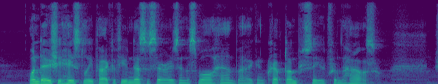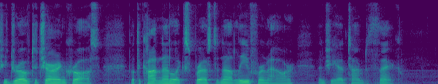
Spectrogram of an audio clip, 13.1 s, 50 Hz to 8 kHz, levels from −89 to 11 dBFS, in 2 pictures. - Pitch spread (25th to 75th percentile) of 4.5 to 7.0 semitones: No, average, 2.7 semitones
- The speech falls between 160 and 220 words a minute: Yes, average, 185 wpm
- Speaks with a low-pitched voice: Yes, low, 120 Hz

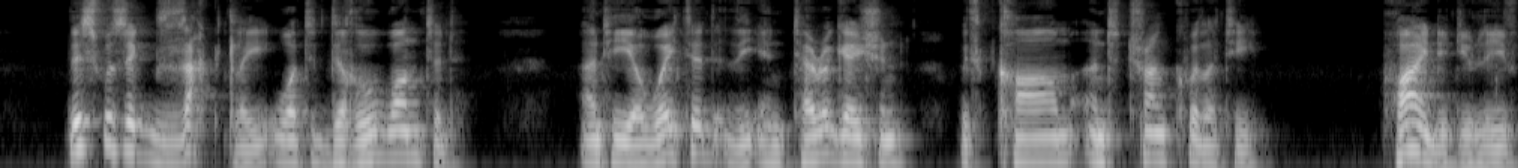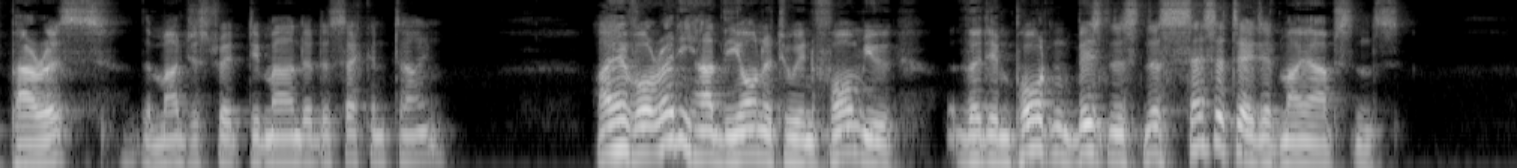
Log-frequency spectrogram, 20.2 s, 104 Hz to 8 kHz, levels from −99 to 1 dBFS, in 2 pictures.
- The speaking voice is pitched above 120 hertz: No, low, 115 Hz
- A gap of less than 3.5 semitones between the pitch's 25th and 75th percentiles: No, average, 4.2 semitones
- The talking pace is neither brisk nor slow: No, slow, 120 wpm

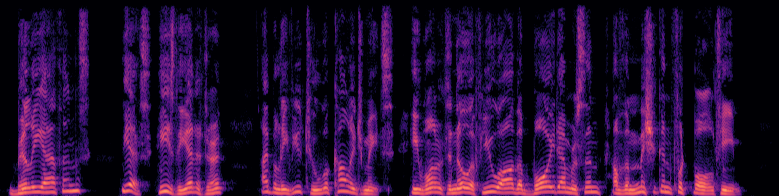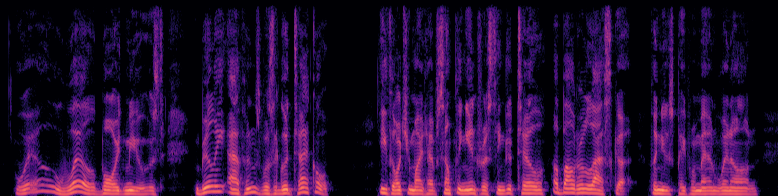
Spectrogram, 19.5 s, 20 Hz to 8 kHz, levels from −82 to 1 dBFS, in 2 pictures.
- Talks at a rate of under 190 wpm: Yes, average, 170 wpm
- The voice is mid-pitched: Yes, medium, 155 Hz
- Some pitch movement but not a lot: No, wide, 5.7 semitones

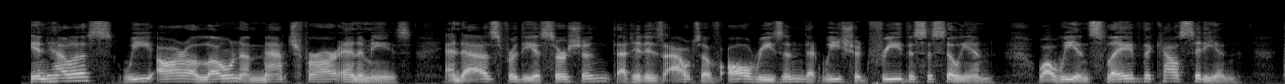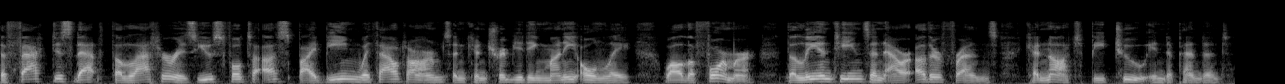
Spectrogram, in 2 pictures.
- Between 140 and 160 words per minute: Yes, average, 150 wpm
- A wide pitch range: No, average, 4.3 semitones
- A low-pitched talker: Yes, low, 110 Hz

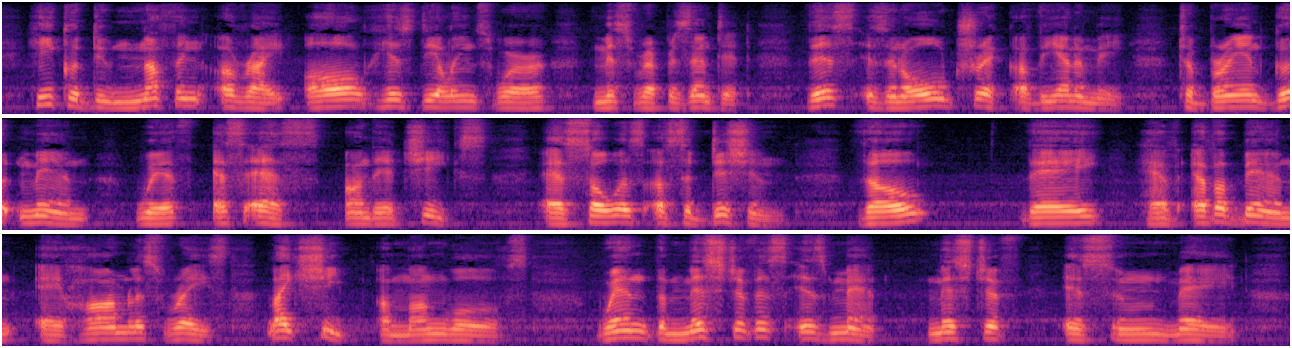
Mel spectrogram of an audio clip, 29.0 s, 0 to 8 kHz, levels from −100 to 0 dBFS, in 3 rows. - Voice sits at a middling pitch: No, low, 120 Hz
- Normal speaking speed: No, slow, 110 wpm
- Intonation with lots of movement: No, average, 3.1 semitones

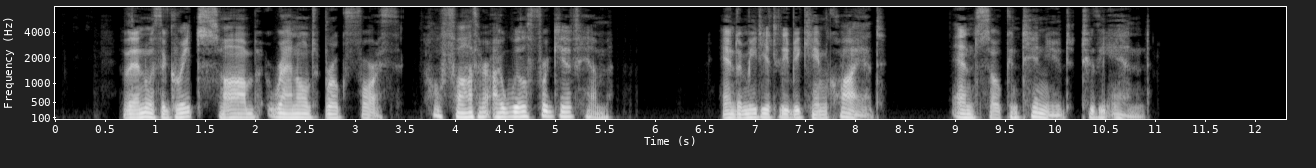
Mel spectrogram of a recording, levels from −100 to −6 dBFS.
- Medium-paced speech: No, slow, 115 wpm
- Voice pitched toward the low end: Yes, low, 100 Hz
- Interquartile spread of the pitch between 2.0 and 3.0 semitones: No, average, 3.4 semitones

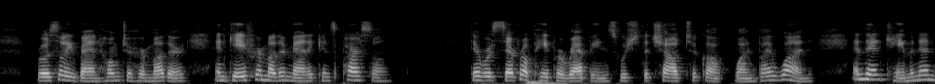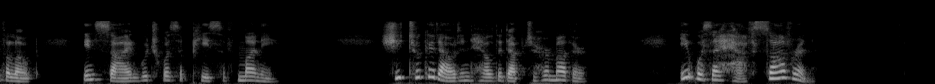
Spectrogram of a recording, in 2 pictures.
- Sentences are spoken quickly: No, average, 170 wpm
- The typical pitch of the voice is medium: Yes, medium, 175 Hz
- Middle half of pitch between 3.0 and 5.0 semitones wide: Yes, average, 4.1 semitones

